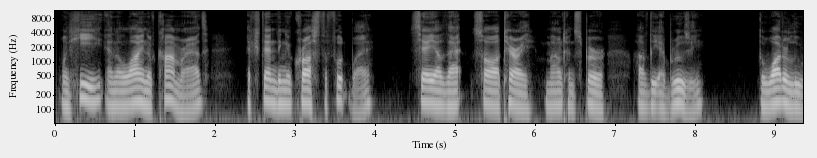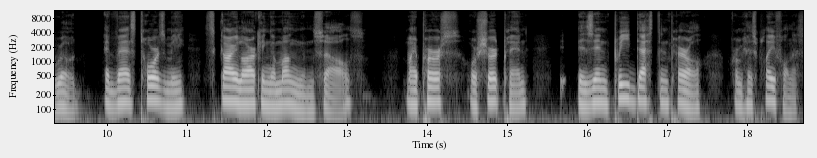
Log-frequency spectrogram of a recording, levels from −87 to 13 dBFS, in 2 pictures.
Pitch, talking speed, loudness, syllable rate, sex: 125 Hz, 125 wpm, -20 LUFS, 4.8 syllables/s, male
